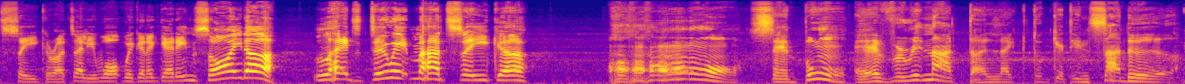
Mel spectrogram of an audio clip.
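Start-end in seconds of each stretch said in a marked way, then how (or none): 6.1-11.8 lightly put-on Welsh voice, lower; a hint of a Welsh ad voice; Welsh accent. Streamer mimics a cider advert in a light Welsh accent. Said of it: "you gotta love that Welsh accent".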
